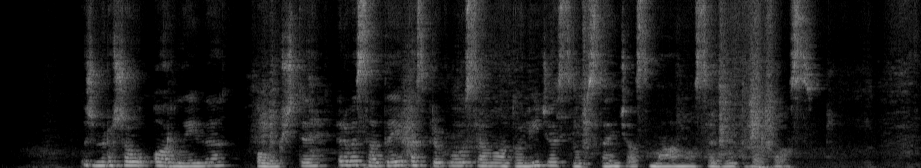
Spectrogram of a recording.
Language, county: Lithuanian, Vilnius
